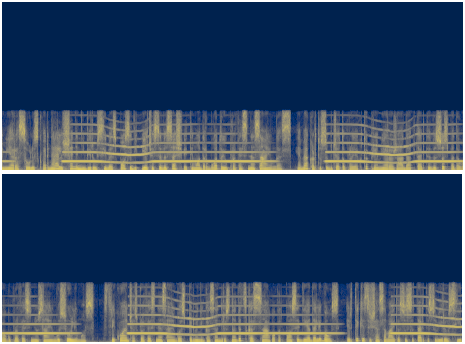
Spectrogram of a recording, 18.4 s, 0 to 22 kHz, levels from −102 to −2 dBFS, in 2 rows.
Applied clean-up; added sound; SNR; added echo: none; Wind instrument, woodwind instrument; 0 dB; none.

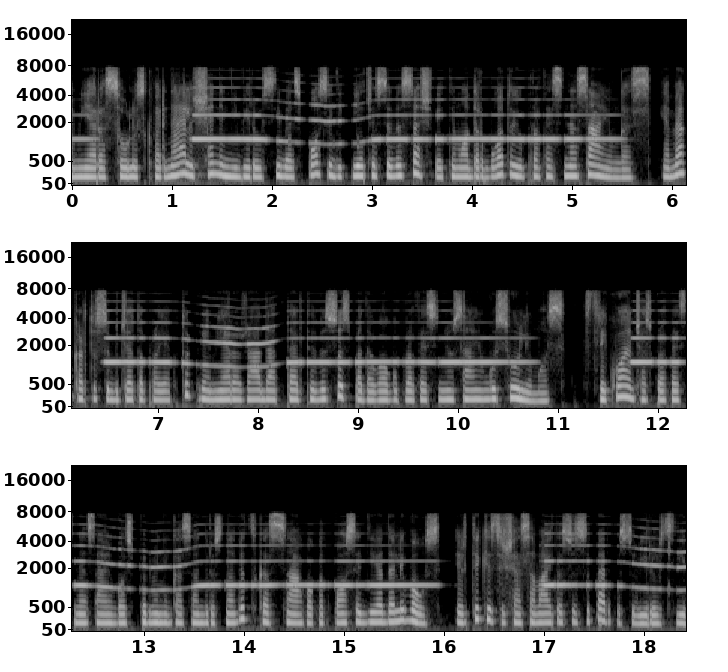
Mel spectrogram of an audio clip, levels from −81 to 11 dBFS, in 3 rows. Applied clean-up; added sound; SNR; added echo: neural mask model RNNoise.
